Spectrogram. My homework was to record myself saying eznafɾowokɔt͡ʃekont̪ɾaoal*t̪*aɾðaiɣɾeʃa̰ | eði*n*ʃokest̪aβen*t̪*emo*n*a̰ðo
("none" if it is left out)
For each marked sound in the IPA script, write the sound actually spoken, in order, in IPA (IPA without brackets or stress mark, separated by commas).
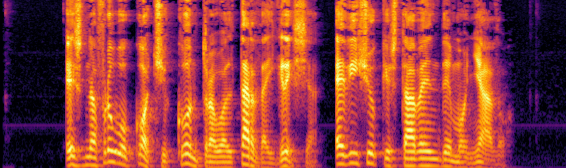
t̪, none, d̪, ɲ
